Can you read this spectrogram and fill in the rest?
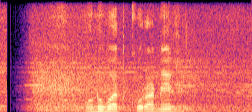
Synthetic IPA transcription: onubad̪koɾaneɾ

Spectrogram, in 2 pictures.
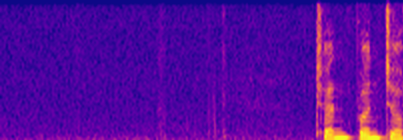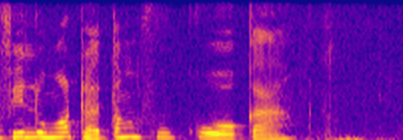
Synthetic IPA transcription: ʒ̥ɔ̤nb̥ɔ̤nd͡ʒɔ̤filuŋɔɖ̥a̤t̪əŋfukuoka

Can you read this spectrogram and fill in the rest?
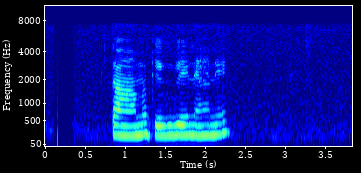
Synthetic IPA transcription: t̪aːməkeɦuʋenɛɦne

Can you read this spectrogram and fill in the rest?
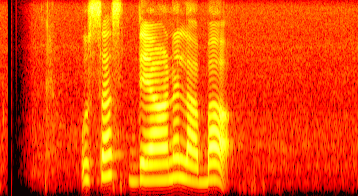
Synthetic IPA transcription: usɐsd̪ejaːnəlɐbaː

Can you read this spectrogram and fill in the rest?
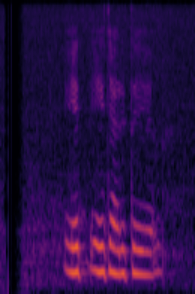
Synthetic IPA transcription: eeːt͡ɕaːɾit̪ːe

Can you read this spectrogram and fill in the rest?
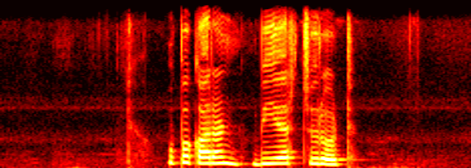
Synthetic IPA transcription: upʌkʌɾʌɳbiert͡suɾoʈ

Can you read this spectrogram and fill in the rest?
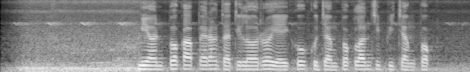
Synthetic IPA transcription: miɔnpɔkapeɾaŋd̪̥ä̤d̪̥ilɔɾɔjaikuɡ̥ud̥ʒ̥a̤mpɔklansib̥i̤̥d͡ʒ̥a̤ŋpɔk̚

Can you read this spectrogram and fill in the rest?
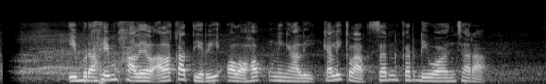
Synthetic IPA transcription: ʔibɾaɦɪmhalɪlalkat̪iɾiʔɔlɔɦɔk̚niŋalikɛliklark̚sɔnkərdiwawaɲt͡ʃaɾa̰

